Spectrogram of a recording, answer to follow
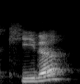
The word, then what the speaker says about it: Queta: I think it's Queta. If I was listening to the broadcast correctly when they were in that Atlanta game, I think it's Neemias Queta, but.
